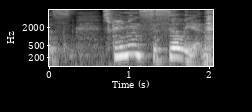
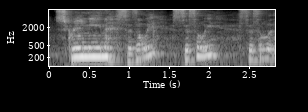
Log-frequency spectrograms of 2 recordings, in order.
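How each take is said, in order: First: "Screaming Sicilian" said firmly as the right name; "Sicilian" landing sure and louder; corrected name. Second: "Screaming Sicily?" asked with a rising, unsure tune; "Sicily?" rising as a puzzled guess; unsure rising question. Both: Real, not acted.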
